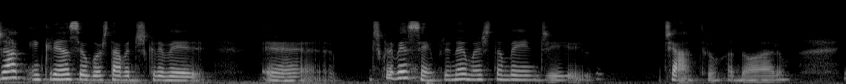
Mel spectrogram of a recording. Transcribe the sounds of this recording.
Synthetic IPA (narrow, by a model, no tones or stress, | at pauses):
ʒaẽj̃kɾiɐ̃sɐewɡoʃt̪avɐd͡ʒɪɪʃkɾeveɾ | ɛ | d͡ʒɪʃkɾeveɾsẽmpɾɪnɛmɐst̪ɐ̃mbẽj̃d͡ʒɪ̰ | t͡ʃia̰t̪ɾʊad̪ɔɾʊ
